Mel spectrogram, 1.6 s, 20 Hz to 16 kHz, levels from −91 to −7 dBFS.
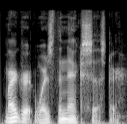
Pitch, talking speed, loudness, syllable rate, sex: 85 Hz, 190 wpm, -17 LUFS, 5.5 syllables/s, male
